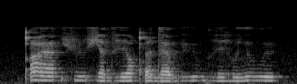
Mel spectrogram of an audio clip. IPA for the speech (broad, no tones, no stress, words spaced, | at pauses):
qʼæ | çyçæ dʱeu̯qʼi dæbʱyu̯ɡʱeɦɯ lʲuy̯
